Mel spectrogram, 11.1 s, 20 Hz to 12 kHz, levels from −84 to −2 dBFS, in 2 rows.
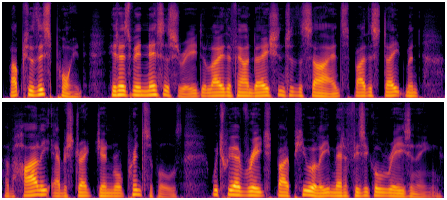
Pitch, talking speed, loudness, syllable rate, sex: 115 Hz, 170 wpm, -20 LUFS, 5.5 syllables/s, male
